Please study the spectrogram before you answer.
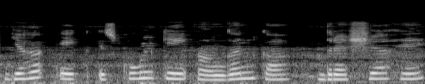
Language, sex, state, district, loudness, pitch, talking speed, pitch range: Hindi, female, Madhya Pradesh, Dhar, -14 LUFS, 250 Hz, 110 wpm, 230-265 Hz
